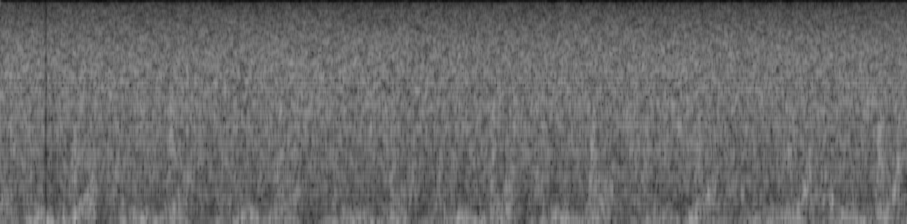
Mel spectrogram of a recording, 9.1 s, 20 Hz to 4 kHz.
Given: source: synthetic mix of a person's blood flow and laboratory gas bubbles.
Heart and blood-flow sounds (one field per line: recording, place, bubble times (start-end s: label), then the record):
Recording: Doppler ultrasound of blood flow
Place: precordium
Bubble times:
no bubbles
From the record:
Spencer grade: 0 (complete lack of bubble signals)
